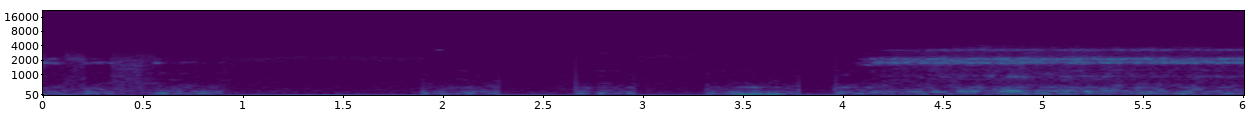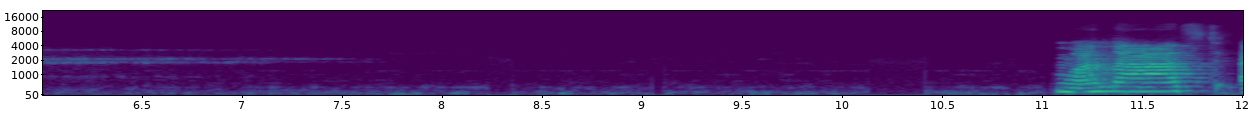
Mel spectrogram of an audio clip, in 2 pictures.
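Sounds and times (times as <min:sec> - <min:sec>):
slow breath out: 0:04.1 - 0:07.6.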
